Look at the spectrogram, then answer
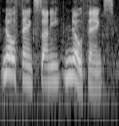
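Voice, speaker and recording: A woman's voice: on the high side, lively intonation, takes it slowly, voice pushed up. A woman voicing a tiny, kindly old mountain woman in a children's storybook, full of wonder. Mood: friendly. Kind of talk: storybook character reading.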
